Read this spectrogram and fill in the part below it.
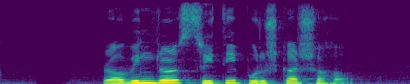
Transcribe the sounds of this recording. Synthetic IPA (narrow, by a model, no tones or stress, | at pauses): ɾobind̪ɾoɾsɾit̪ipuɾoʃkaɾʃɔɦo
